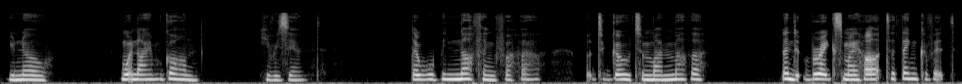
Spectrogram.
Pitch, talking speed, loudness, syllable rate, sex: 225 Hz, 180 wpm, -16 LUFS, 5.3 syllables/s, female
